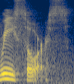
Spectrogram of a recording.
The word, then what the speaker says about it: resource: An exception to this rule is words that have the prefix re, like in research and resource. Those middle S's after the RE are still pronounced with an S sound.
